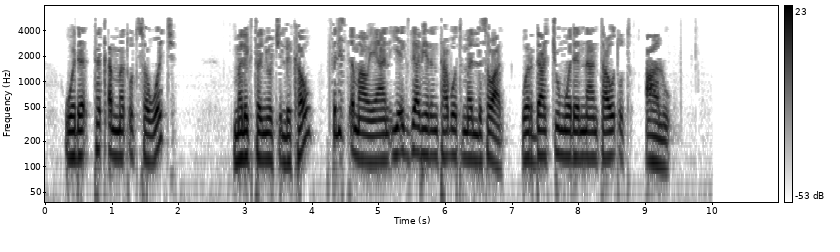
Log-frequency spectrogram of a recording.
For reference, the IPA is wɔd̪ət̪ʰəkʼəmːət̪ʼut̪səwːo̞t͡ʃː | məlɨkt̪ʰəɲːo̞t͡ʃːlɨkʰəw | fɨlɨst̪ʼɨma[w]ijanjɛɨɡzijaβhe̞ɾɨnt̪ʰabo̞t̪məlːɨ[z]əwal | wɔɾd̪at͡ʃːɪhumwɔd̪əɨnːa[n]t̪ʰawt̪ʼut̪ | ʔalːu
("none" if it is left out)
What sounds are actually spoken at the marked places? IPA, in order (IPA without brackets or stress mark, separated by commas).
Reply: w, s, n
